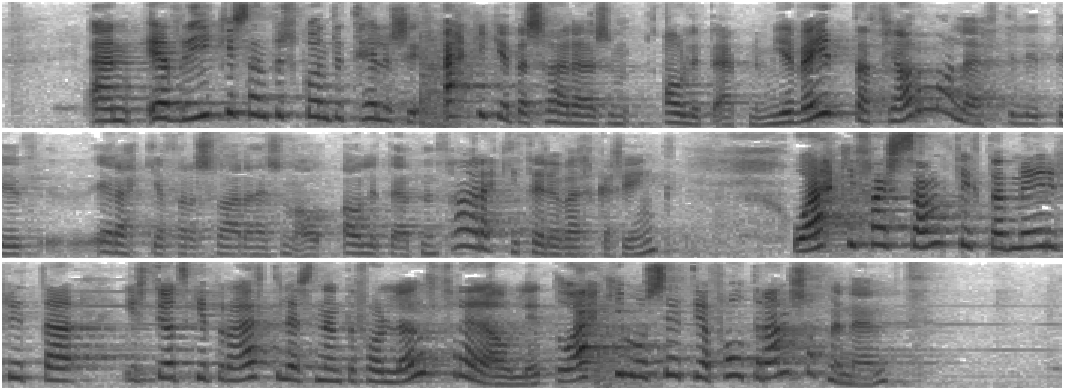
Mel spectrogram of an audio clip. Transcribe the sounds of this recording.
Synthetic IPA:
ɛnɛvriːcɪsɛnt̪ʏɾ̥skɔːðant̪ɪ̥t̪ʰɪːlʏsɪɛhcɪcɛːt̪asvaːɾɪaθɛsʏmaːwlɪt̪ɛp̚nʏmjɛveːjt̪aðfjawɾmawlaɛft̪ɪlɪːt̪ɪð | ɛɾɛhcɪaðfaːɾasvaːɾaθɛsːʏmaaːwlɪt̪ɛpnʏmθaðɛɾɛhcɪθejɾavɛr̥kar̥iŋk | ɔɣɛhcɪfajst̪samθɪxt̪aðmeːjɾɪfɾiːt̪aist̪jowt̪sciːpʏnaɛft̪ɪlɛːsnɛmnt̪afawlœɣfɾajðaːwlɪt̪ɔɣɛhcɪmawsɛːt̪jafoːwt̪ransɔhk̪nanɛmt̪

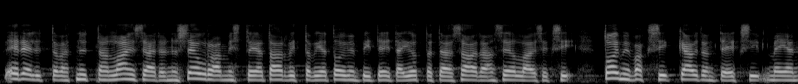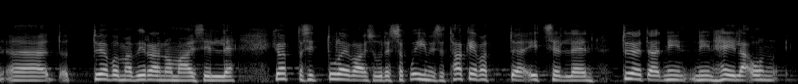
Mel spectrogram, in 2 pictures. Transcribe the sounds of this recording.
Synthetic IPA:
edelːyt̪ːæʋæt̪nyt̪t̪ænlɑinsæːdænːønseurɑːmist̪ɑjɑt̪ɑrʋit̪ːɑʋiɑt̪oimempit̪eit̪æjot̪ːɑt̪æːsɑːdɑːnselːɑiseksi | t̪oimiʋɑksikæyt̪ænt̪eːksimeijæn | t̪yøʋoimɑʋirɑnomɑisilːejot̪ːɑsit̪t̪uleʋɑisuːdesːɑkuihmiset̪hɑkeʋɑt̪it̪selːeːn | t̪yøt̪æninninheilˑæ̰ʔon

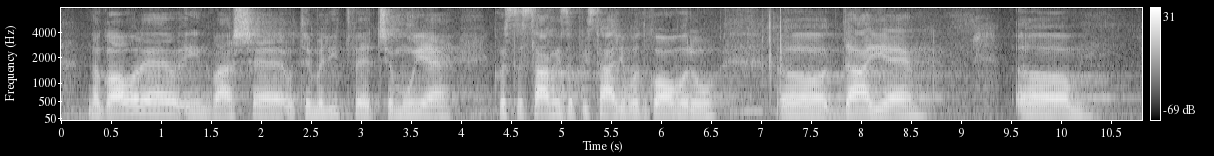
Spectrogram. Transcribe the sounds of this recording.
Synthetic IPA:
naɡɔːʋɔɾɛinʋaːʃɛut̪ɛmɛliːt̪ʋɛt͡ʃɛmujɛ | kɔst̪ɛsaːmizapisaːliwɔd̪ɡɔːʋɔɾu | d̪ajɛ

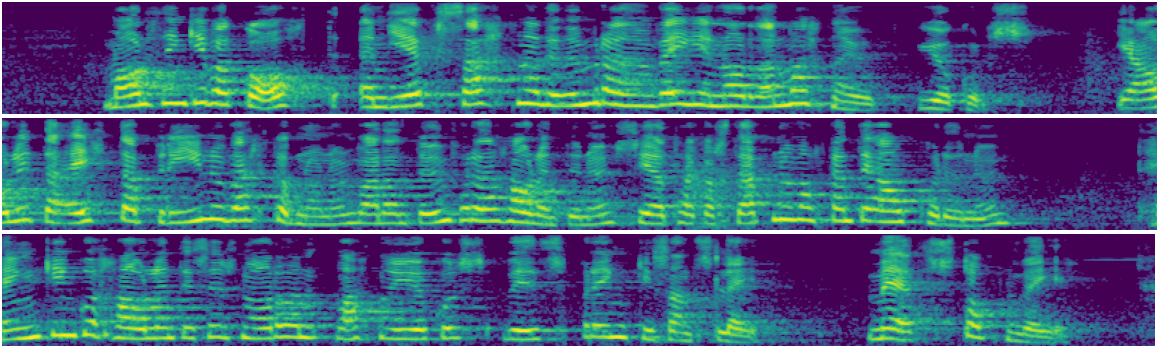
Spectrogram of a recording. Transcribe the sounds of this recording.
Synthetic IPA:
maːwlθiɲcɪvaɾkɔht̪ɛnjɛɣsahknaðɪʏmɾajðʏmveːjɪnɔɾðanvaht̪najœːkʏls | jɛɣaːwliːt̪aejht̪apɾiːnʏvɛr̥kapnɔnʏmvaɾðant̪ɪʏmfɛɾðaɦaːwlɛnt̪ɪnʏsiːaðt̪ʰaːkast̪ɛpnʏmar̥kant̪ɪaːwkʰœɾðʏnʏm | t̪ʰejɲciŋkʏhaːwlɛnt̪ɪsɪnsnɔɾðanvaht̪najœːkʏlsvɪðspɾejɲcɪsant̪sleːjð | mɛðst̪ɔpnʏveːjɪ̰

